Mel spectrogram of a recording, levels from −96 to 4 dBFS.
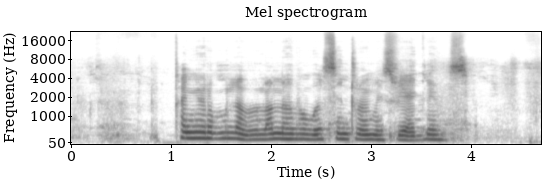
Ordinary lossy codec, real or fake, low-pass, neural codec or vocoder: none; fake; none; codec, 44.1 kHz, 3.4 kbps, Pupu-Codec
